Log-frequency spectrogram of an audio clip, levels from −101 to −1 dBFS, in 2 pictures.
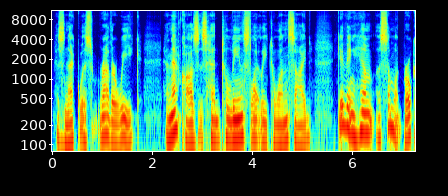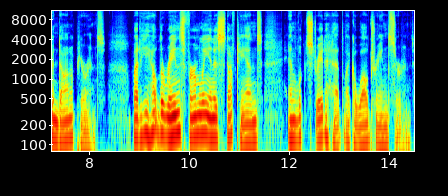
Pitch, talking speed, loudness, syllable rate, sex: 120 Hz, 175 wpm, -20 LUFS, 4.8 syllables/s, male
